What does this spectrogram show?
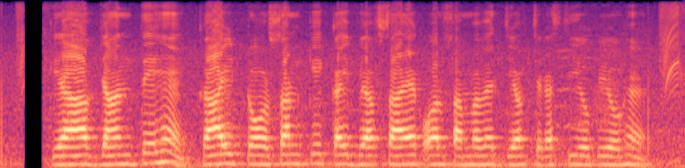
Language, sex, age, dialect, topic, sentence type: Hindi, female, 18-24, Awadhi Bundeli, agriculture, statement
